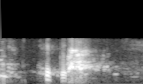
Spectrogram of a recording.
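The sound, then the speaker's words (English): Small dogs bark in a brief, excited flurry: a couple of sharp yaps followed by a longer run of overlapping barks, moderately loud, fading out within about a second. “all they do is bark.”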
